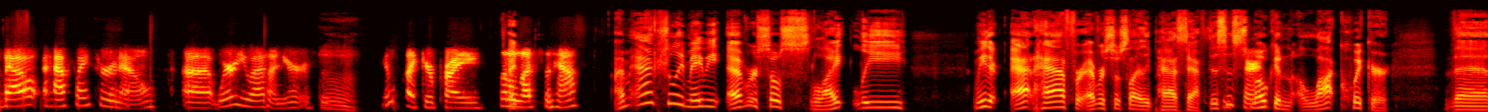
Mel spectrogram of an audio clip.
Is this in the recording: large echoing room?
no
